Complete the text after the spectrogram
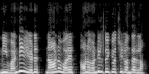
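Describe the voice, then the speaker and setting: A woman's voice: sits high, fast talker, no room sound, lightly acted. A woman voicing a weary, scolding older mother-in-law in a cartoon, worn down by her drunkard son. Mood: anxious. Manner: scolding, world-weary, anxious. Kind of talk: cartoon voice acting.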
